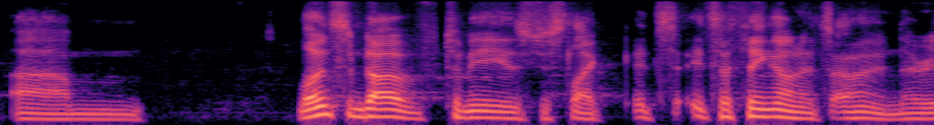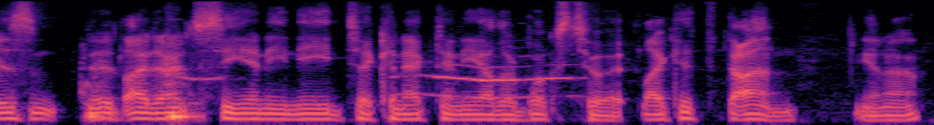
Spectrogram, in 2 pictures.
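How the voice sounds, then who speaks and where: A man's voice: deep voice, no room sound. A man casually discussing books in a reflective, somewhat hesitant way. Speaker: book discussion participant.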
